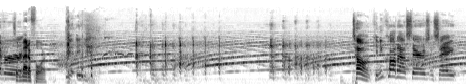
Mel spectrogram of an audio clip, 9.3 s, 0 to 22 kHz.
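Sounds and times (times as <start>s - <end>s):
speech: 0.0s - 2.1s, 7.1s - 9.2s
fire alarm wailing in rising and falling electronic sweeps during a test: 0.0s - 9.3s
people laughing: 1.3s - 7.0s.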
